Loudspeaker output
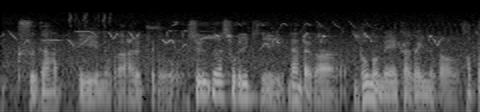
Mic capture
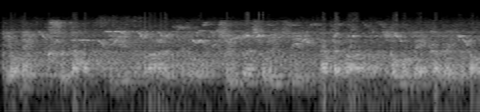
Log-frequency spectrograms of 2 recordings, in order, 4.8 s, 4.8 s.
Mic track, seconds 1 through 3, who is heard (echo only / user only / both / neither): echo only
